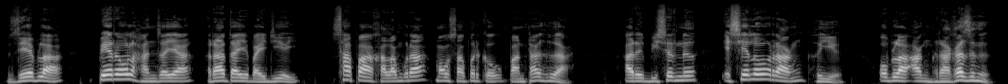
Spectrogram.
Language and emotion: Bodo, angry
